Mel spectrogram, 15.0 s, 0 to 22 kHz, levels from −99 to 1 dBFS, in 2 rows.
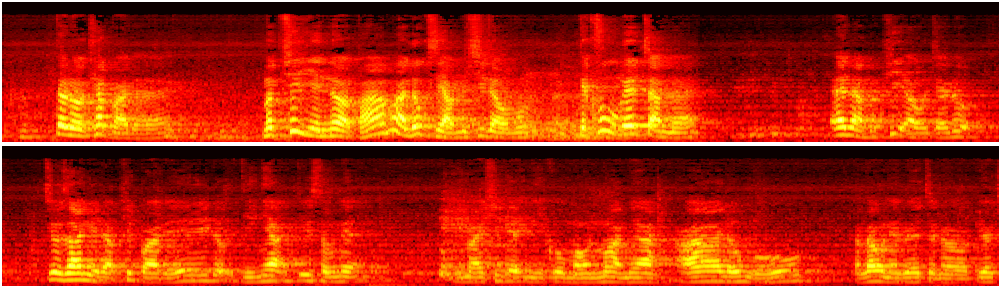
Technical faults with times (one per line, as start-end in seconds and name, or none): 5.22-14.96 channel delay (comb filtering)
